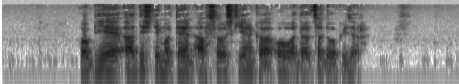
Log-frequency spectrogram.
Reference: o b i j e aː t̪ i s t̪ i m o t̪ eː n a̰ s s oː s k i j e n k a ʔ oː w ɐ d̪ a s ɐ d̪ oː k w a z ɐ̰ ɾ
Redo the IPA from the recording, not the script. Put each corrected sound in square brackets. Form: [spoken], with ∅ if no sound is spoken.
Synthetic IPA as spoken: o b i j e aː [d̪] i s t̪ i m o t̪ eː n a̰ [f] s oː s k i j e n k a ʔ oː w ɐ d̪ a [t͡s] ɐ d̪ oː k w [i] z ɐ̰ ɾ

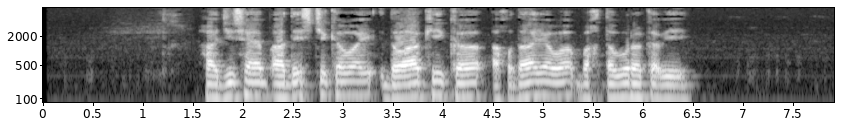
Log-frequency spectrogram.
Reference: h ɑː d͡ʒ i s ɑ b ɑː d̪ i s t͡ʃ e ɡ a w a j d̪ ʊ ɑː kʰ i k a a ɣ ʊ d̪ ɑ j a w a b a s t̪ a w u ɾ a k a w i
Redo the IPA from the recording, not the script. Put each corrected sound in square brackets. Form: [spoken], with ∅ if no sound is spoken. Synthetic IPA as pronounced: h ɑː d͡ʒ i s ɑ b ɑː d̪ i s t͡ʃ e [k] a w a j d̪ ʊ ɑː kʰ i k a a [x] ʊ d̪ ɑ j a w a b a [x] t̪ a w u ɾ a k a w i

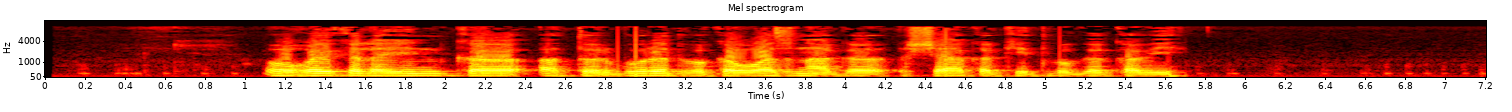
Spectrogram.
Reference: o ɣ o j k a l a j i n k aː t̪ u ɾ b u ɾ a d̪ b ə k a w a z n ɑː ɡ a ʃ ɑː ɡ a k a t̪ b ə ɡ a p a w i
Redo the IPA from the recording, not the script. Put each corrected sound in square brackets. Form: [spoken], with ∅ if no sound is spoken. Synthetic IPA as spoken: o ɣ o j k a l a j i n k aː t̪ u ɾ b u ɾ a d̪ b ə k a w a z n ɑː ɡ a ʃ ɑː [k] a k [i] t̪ b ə ɡ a [k] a w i

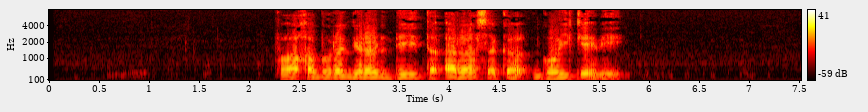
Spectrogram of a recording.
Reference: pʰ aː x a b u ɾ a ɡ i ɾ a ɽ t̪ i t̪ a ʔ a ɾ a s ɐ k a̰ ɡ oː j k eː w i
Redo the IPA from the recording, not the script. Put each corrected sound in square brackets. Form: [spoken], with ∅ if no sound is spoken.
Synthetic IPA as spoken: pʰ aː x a b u ɾ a ɡ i ɾ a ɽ [d̪] i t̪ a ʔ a ɾ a s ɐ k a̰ ɡ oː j k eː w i

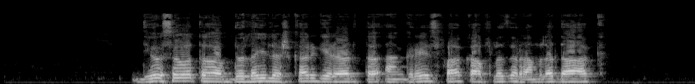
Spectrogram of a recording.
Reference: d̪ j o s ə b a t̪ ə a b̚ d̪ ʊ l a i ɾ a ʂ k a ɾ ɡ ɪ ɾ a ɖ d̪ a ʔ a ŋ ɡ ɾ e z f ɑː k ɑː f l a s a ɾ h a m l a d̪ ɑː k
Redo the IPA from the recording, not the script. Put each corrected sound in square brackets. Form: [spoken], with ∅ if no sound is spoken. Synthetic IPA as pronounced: d̪ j o s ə [w] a t̪ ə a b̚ d̪ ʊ l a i [l] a ʂ k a ɾ ɡ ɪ ɾ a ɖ [t̪] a ʔ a ŋ ɡ ɾ e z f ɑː k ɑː f l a [z] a ɾ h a m l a d̪ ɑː k

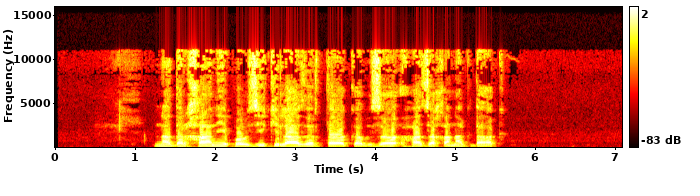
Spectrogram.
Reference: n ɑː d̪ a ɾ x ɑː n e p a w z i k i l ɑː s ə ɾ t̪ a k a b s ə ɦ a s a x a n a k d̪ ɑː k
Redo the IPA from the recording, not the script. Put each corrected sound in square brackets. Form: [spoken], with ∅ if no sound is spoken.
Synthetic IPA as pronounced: n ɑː d̪ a ɾ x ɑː n e p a w z i k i l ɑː [z] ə ɾ t̪ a k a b [z] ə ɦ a [z] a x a n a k d̪ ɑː k

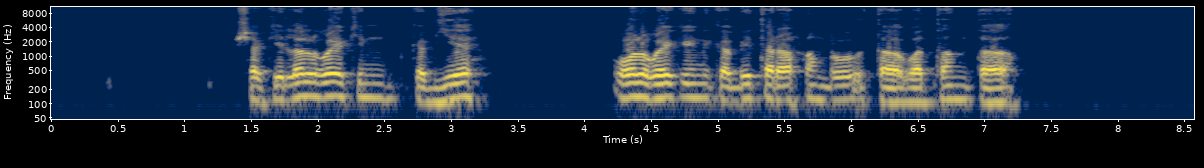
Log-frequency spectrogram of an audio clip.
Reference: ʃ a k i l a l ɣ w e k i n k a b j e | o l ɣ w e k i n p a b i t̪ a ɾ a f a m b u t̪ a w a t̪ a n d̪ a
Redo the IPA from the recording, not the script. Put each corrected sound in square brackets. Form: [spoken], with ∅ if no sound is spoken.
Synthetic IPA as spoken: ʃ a k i l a l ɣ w e k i n k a b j e | o l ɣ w e k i n [k] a b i t̪ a ɾ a f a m b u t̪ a w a t̪ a n [t̪] a

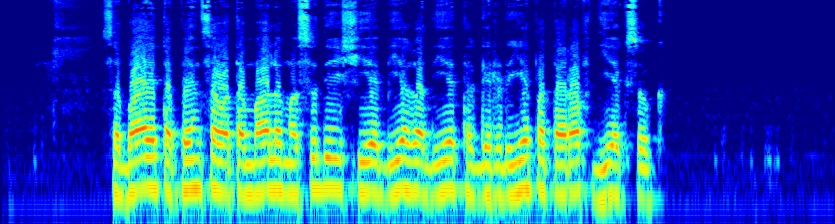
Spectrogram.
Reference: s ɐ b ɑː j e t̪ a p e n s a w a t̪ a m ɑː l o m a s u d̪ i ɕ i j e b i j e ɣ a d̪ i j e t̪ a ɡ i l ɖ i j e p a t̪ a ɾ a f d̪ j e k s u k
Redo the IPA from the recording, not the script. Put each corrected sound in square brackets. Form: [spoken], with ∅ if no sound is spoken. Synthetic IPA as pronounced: s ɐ b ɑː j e t̪ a p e n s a w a t̪ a m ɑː l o m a s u d̪ i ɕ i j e b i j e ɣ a d̪ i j e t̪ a ɡ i [ɾ] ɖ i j e p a t̪ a ɾ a f d̪ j e k s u k

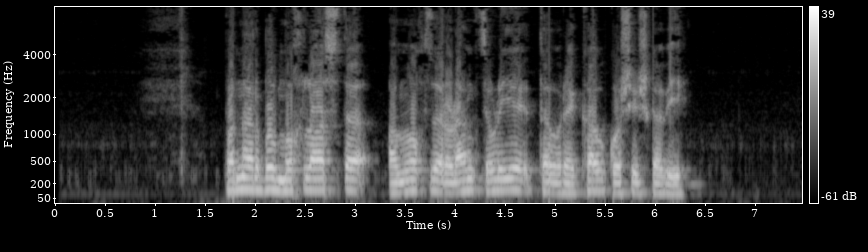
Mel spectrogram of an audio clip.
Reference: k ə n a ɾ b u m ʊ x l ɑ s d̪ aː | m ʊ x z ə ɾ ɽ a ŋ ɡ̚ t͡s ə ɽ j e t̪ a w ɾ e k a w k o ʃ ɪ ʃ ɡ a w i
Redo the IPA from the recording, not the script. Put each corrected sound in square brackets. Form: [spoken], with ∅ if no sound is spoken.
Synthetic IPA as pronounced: [p] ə n a ɾ b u m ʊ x l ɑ s [t̪] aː | m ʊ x z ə ɾ ɽ a ŋ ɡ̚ t͡s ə ɽ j e t̪ a w ɾ e k a w k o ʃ ɪ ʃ [k] a w i

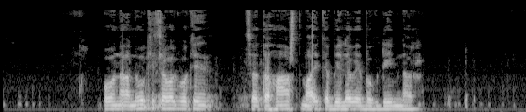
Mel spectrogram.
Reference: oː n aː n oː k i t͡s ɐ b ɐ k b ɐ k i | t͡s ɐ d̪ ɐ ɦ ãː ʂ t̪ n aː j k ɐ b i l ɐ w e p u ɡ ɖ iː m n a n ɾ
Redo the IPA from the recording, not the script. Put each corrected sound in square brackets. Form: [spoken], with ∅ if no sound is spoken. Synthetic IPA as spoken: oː n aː n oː k i t͡s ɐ [w] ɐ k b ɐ k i | t͡s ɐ [t̪] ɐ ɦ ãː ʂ t̪ [m] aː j k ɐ b i l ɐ w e [b] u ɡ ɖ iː m n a [∅] ɾ

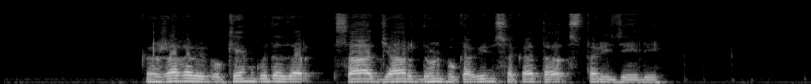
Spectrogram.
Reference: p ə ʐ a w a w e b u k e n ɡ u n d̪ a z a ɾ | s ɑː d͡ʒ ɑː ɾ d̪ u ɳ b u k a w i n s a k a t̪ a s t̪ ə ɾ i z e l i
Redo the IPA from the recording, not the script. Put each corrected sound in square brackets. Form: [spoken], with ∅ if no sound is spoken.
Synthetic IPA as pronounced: [k] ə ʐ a [ɣ] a w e b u k e [m] ɡ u [∅] d̪ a z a ɾ | s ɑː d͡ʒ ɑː ɾ d̪ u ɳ b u k a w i n s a k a t̪ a s t̪ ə ɾ i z e l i

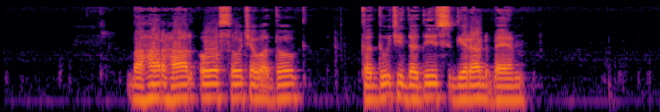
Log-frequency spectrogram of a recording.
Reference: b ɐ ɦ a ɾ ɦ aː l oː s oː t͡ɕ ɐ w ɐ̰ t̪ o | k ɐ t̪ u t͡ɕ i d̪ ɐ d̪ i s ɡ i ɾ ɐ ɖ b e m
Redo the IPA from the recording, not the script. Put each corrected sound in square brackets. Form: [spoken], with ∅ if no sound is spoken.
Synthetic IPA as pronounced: b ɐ ɦ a ɾ ɦ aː l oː s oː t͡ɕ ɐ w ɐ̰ [d̪] o | k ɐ [d̪] u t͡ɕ i d̪ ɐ d̪ i s ɡ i ɾ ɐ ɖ b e m

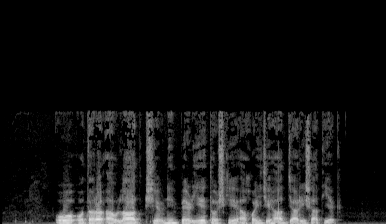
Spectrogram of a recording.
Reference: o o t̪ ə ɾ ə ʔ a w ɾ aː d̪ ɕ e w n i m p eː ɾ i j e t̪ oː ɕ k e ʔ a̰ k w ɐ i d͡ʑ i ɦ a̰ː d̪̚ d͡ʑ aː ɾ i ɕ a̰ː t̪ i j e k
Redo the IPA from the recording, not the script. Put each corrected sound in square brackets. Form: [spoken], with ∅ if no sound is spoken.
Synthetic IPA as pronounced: o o t̪ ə ɾ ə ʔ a w [l] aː d̪ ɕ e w n i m p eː [ɽ] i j e t̪ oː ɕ k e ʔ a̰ [x] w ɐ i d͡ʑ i ɦ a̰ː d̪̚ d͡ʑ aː ɾ i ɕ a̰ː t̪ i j e k

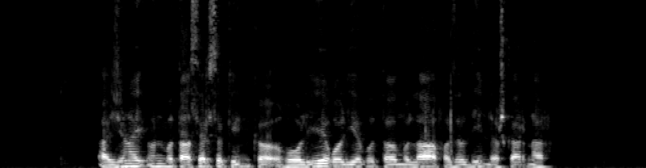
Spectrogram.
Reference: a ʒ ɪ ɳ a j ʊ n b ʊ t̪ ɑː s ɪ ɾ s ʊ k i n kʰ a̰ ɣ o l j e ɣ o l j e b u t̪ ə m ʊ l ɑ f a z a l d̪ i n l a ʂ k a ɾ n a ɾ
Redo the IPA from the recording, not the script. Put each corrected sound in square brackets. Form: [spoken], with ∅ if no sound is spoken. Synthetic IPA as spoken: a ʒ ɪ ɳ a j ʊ n [m] ʊ t̪ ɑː s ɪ ɾ s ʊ k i n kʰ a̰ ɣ o l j e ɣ o l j e b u t̪ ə m ʊ l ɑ f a z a l d̪ i n l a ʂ k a ɾ n a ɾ

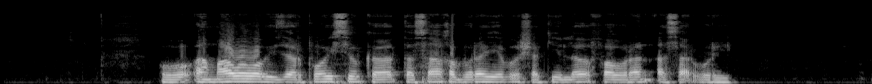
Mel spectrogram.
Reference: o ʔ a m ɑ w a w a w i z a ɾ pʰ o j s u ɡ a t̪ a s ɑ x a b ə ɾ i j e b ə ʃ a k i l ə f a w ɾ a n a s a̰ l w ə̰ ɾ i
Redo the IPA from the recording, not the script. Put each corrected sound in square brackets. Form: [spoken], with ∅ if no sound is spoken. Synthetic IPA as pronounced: o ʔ a m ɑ w a w a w i z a ɾ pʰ o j s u [k] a t̪ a s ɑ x a b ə ɾ [a] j e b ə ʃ a k i l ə f a w ɾ a n a s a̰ [ɾ] w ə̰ ɾ i

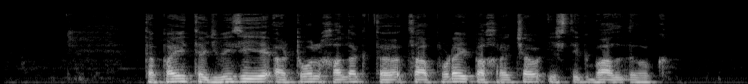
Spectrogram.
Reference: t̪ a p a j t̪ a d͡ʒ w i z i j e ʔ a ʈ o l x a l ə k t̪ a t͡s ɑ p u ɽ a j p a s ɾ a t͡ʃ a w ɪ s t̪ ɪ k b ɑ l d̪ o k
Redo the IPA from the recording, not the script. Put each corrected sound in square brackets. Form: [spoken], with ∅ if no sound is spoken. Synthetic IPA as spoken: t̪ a p a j t̪ a d͡ʒ w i z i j e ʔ a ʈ o l x a l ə k t̪ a t͡s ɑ p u ɽ a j p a [x] ɾ a t͡ʃ a w ɪ s t̪ ɪ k b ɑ l d̪ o k

